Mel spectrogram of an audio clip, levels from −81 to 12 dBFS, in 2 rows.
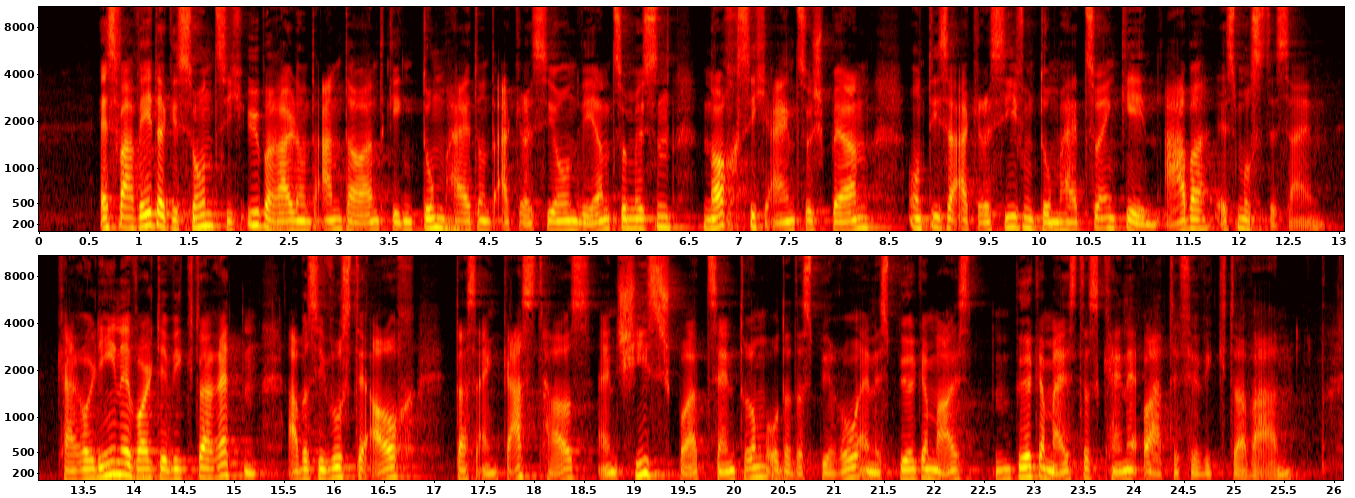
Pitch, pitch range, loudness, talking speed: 130 Hz, 115-145 Hz, -22 LUFS, 120 wpm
